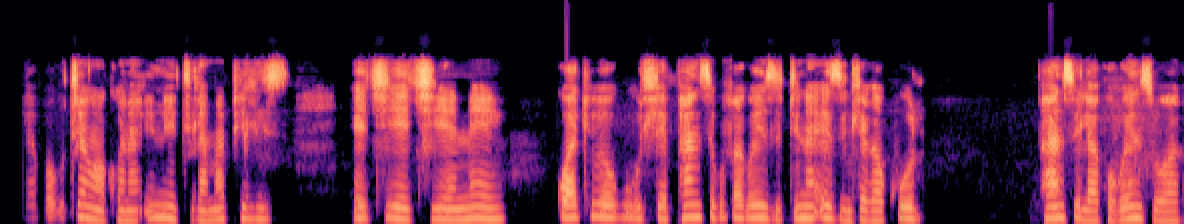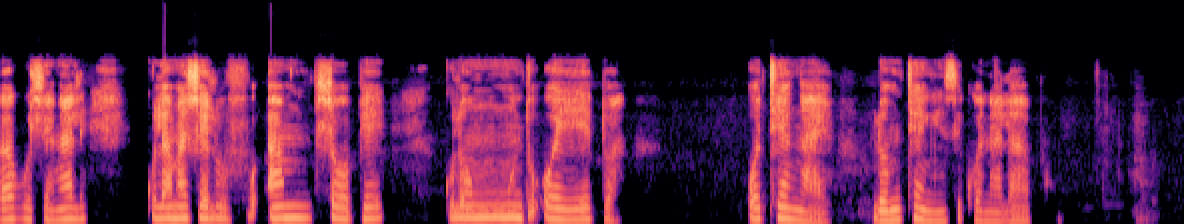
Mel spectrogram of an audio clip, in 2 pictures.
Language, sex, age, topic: North Ndebele, female, 36-49, health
